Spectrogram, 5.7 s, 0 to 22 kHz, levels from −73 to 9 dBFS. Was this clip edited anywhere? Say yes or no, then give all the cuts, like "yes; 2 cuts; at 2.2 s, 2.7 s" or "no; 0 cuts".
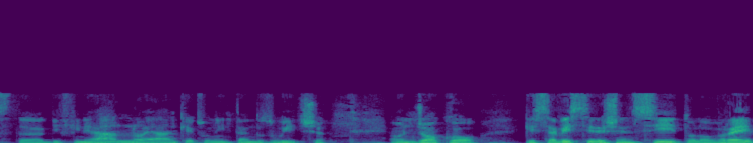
yes; 1 cut; at 1.5 s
